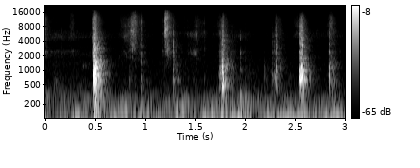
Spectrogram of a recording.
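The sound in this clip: Tarot cards are handled and shuffled as one is picked, heard as a faint series of soft, snappy riffles and papery flicks spaced at irregular intervals.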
